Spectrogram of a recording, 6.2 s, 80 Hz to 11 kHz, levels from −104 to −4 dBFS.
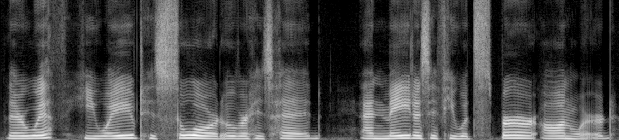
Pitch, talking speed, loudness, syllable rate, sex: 215 Hz, 155 wpm, -18 LUFS, 3.7 syllables/s, female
